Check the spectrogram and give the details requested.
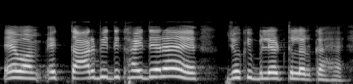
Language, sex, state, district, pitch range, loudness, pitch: Hindi, female, Jharkhand, Palamu, 270-320 Hz, -12 LUFS, 295 Hz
